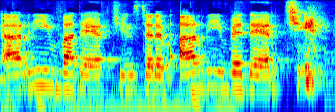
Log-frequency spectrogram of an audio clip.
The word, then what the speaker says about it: arrivederci: It's not arrivederci, it's arrivederci. Not arriva, it's arrive. So if you say arrivederci, people know you're not local because you're saying arrivederci instead of arrivederci.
